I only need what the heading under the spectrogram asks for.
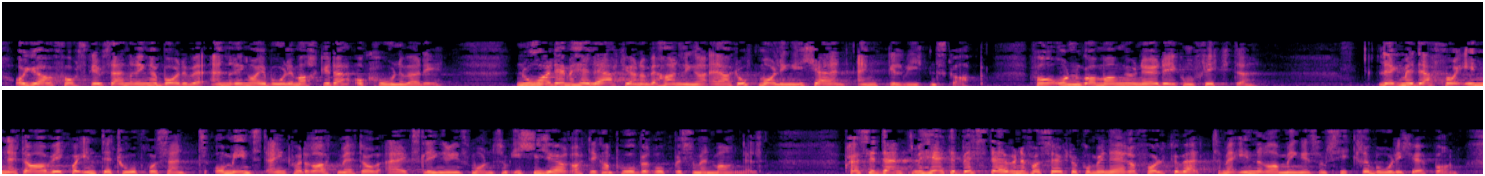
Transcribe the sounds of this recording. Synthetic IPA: ʔɔjøːʁfɔʁskʁɪfsɛnd̪ʁɪŋəboːd̪əʋɛʔɛnd̪ʁɪŋəɪbuːlɪmɑʁkəd̪əʔɔkʰɾuːnəʋæʁd̪ḭː | nuːəɑʋd̪ɛmɛɦɛlæːʁt̪jɛnːɔmbəɦɑnd̪lɪŋɑʔæɾɑt̪ʊpmoːlɪŋɪçːəæʁænɛŋkəlʋiːt̪n̩skɑ̰ːp | fɔɾɔʉnɡoːmɑŋːənøːd̪əikʊnflɪkt̪ə | lɛɡmæɪd̪æʁfɔɾɪnːæɪt̪ɑːʋɪkpɔɪnt̪ət̪ʰuːpʰʁʊsɛnt̪ɔmɪnst̪æɪnkʰʋɑd̪ʁɑːt̪meːt̪əʁæɪt̪slɪŋʁɪŋsmɔ̰nsɔmʔɪçːəjøːɾɑ̰t̪̚d̪ɛkɑnpʰoːbəʁuːpəsːɔmɛnmɑŋːə̰l | pʰʁɛsɪd̪ɛnt̪mɛɦeːt̪ɛbɛst̪əɛʋnəfɔsøːk̚t̪ɔːkʰʊmbɪneːʁəfɔlkəʋælt̪mɛʔɪnʁɑmːɪŋəsɔmsɪkʁəbuːlɪçøːpə̰ʁ̰n

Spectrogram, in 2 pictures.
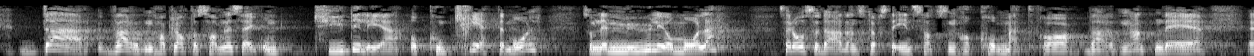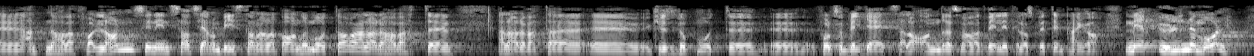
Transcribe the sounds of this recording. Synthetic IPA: d̪æːɾʋæʁd̪n̩ɦɑɾkʰlɑːʁt̪ɔsɑmləsɛɡʊm | t̪ʰyːd̪əlɪəɔkʰʊŋkʰɾeːt̪əmoːl | sɔmd̪ɛæmʉʉːlɪɔmoːlə | sɔɛɾd̪ɛɔsːɔd̪æːʁd̪ɛnst̪œʁst̪əɪnsɑt̪sn̩hɑɾkʰɔmːə̰t̪fʁɑʋæʁd̪n̩ɛnt̪n̩d̪ɛæ | ɛ̰nt̪n̩d̪ɛhɑɾʋæʁt̪fʁɑlɑnːsiːnəɪnsɑt̪sjɛnːɔmbiːst̪ɑnəɛlːəɾpʰɔɑnd̪ʁəmoːt̪əɾɛlːəʁd̪ɛhɑɾʋæʁt̪ | ʔɛlːəʁhɑd̪ɛʋæʁt̪ | kʰnʏt̪ːət̪ʊpːmʊt̪ | fɔlksɔmbɪlɡɛɪt̪sɛlːə̰ɾɑ̰nd̪ɾəsɔmhɑɾʋæʁt̪ʋɪlːɪət̪ʰɪlɔspʏt̪ːəɪnpʰɛ̰ŋːə̰ʁ | meːɾʉlnəmoːl

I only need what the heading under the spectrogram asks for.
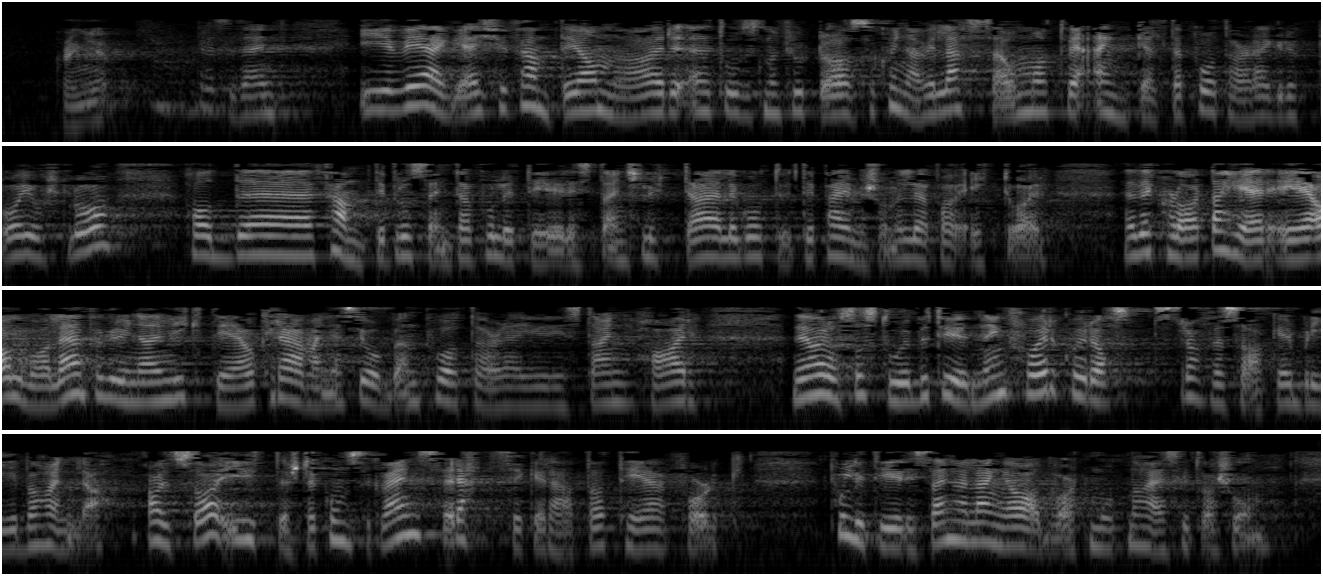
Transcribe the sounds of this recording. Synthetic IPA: pɾɛsɪd̪ɛnt̪ɪʋeːɡḛːçʉːəfɛmt̪əjɑnʉɑːɾt̪ʰuːt̪ʉːsən̩ɔfjʊʈːsɔkʰʉnːəʋɪlæːsə̰ɔ̰mɑt̪ʋɛ̰ʔɛŋkəlt̪əpʰoːt̪ʰɑːɽəɡɾʉpːɔɪʊʂɭʊ | hɑd̪fɛmt̪ɪpʰɾʊsɛnt̪ɑʋpʰʊlɪt̪ʰiːjʉ̰ɾɪ̰st̪ə̰nʂɭʉt̪ːɑɛlːəɾɡɔt̪ːʉːt̪ɪpʰæɾmɪʂṵːnɪløːpɑ̰ʋɛ̰t̪ːo̰ːɾ | ɛd̪ɛɾkʰlɑːʈ̚d̪ɑt̪ɦeːɾɛɑlʋɑːɭɪpʰɔɡɾʉnːɑʋd̪ɛnʋɪkt̪ɪəɔkʰɾæːʋənəsjɔbːə̰npʰoːt̪ʰɑːləjʉɾɪst̪ɑnhɑɾ | d̪ɛhɑɾɔsːɔst̪uːɾbət̪ʰyːd̪nɪŋfɔɾkʰʊɾɑst̪st̪ɾɑfːəsɑ̰ːkəɾbliːɾbəhɑnd̪lɑ̰ɑlt̪sɔɪʏt̪ːəʂʈəkʊnsəkʰʋɛnsɾɛt̪ːsɪkːəɾhḛːt̪ɑt̪ʰɪlfɔ̰lk | pʰʊlɪt̪iːjʉɾɪst̪ənhɑɾɭɛŋːəɑːd̪ʋɑ̰ːʈmʊt̪d̪nhæɪɾsɪt̪ʋɑ̰ʂṵːnn̩

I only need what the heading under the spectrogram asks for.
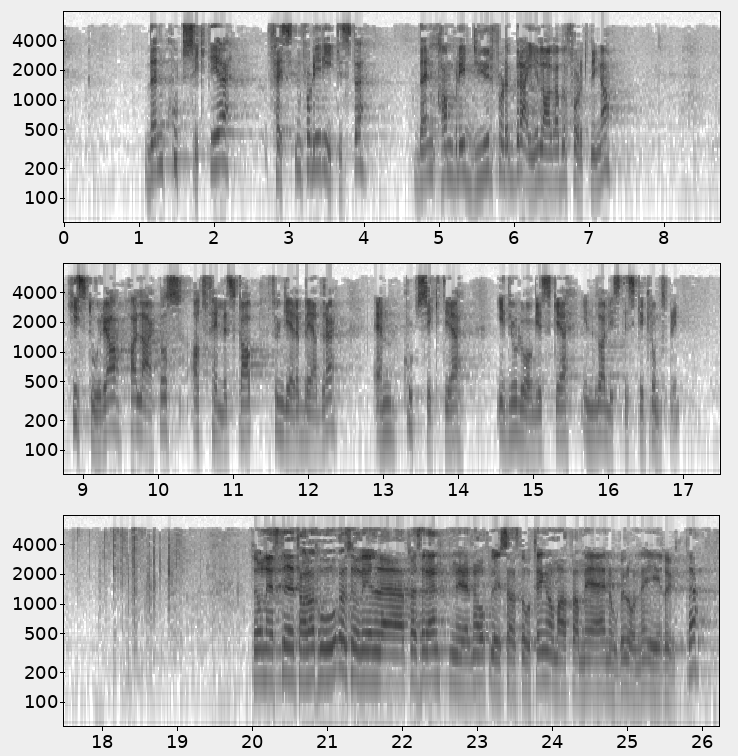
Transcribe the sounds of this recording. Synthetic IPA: d̪ɛnkʰɔʈːsɪkt̪ɪə | fɛst̪nfɔɖɪɾiːkəst̪ə | d̪ɛnkʰɑnbliːd̪yːɾfɔɖɛbɾæɪəlɑːɡɑbəfɔlknɪŋɑ | hɪst̪uːɾɪɑhɑɭæːʈɔsɑt̪fɛlːəskɑːpfʉŋɡeːɾəbeːd̪ɾə | ɛnkʰɔʈːsɪkt̪ɪəɪd̪ɛʊloːɡɪskəɪnd̪ɪʋd̪ʉɑlɪst̪ɪskəkʰɾʊmspɾɪ̰ŋ | føʁnɛst̪ət̪ʰɑːlɑfɔuːʁəsɔʋɪlpʰʁɛsɪd̪ɛnt̪n̩jænəɔplyːsəst̪uːʁt̪ʰɪŋɔmɑt̪mɛænuːɡəlʊnːəɪʁʉːt̪ə

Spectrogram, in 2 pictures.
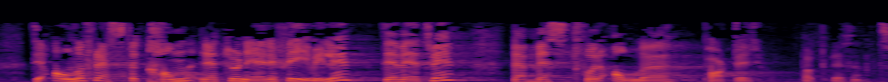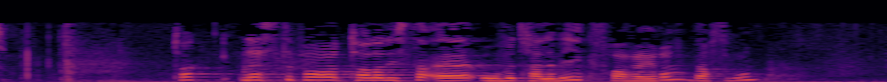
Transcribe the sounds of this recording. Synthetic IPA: d̪̥iʔɑlːəfleːst̪əkʰɑnɾɛt̪ʰʉɳeːɾəfɾiːʋɪlɪd̪̥ɛʋeːt̪ʋɪd̪̥ɛæɾbɛst̪fɔɾɑlːəpʰɑ̰ːʈə̰ɾ | t̪ʰɑkːəpʰɾɛsɪd̪ɛ̰nt̪ | t̪ʰɑknɛst̪əpʰɔt̪ʰɑːləlɪst̪ɑʔɛuːʋət̪ʰʁɛləʋiːkfʁɑːɦœʏʁəʋæʁsəʋuː

